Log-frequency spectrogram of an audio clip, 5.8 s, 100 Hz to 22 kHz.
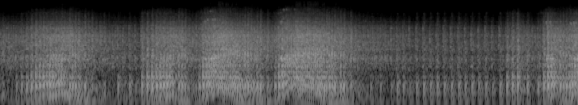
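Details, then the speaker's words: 2006 Honda CRF450X with a 450R head, freshly rebuilt top end. Electric-started, it revs crisply in quick blips, rising and falling cleanly with no knock or miss, climbing into the RPM fast. Healthy, free-revving running. "But it sounds good, it revs super fast, gets in the RPM super well."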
